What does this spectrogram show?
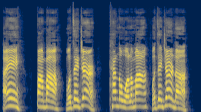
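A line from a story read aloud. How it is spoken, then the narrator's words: Child shouting loudly. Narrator (Chinese): 他闺女 冲着镜头大声的喊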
